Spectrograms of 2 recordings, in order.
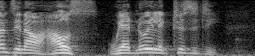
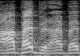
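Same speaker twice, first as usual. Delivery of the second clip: ordinary talk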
